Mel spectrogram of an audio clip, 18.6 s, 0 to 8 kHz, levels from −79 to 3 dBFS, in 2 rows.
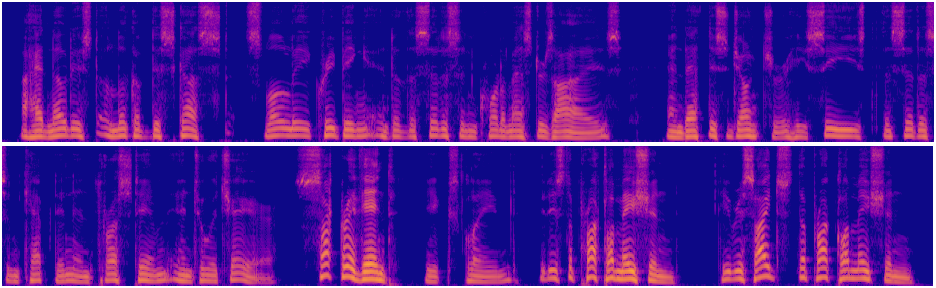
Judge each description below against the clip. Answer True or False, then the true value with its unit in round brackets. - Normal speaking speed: False (130 wpm)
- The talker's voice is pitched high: False (130 Hz)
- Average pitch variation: True (3.8 semitones)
